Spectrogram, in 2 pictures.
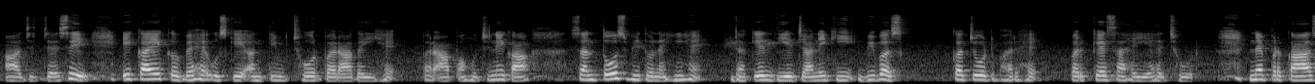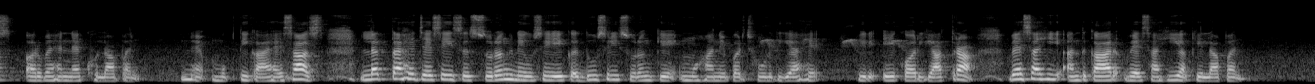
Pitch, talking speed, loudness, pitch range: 195 Hz, 155 wpm, -20 LUFS, 180-220 Hz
